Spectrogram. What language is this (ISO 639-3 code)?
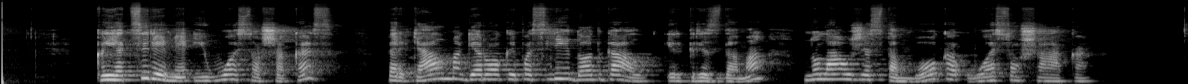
lit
